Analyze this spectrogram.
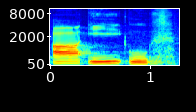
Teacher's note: वह स्वर जिसको बोलने में हस्व स्वरों से अधिक समय लगता है हस्व से ज्यादा समय लगता हो जैसे आ ई उऊ मतलब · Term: दीर्घ स्वर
